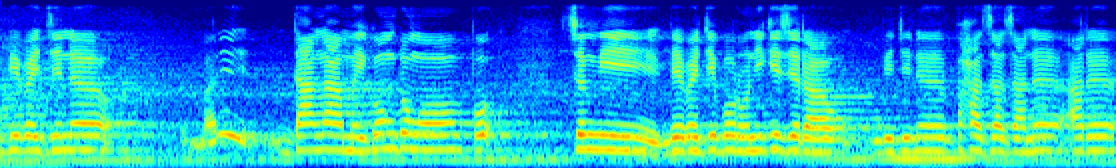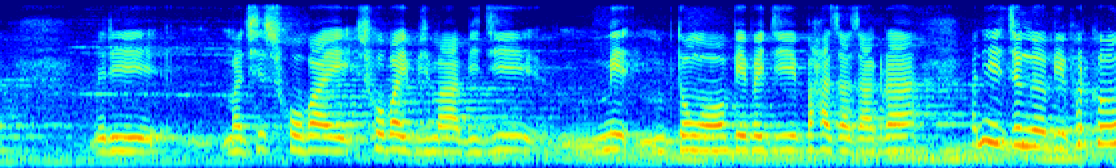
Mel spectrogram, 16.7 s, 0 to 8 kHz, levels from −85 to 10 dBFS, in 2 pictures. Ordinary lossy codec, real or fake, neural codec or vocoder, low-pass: none; real; none; 7.2 kHz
